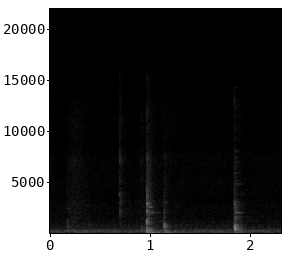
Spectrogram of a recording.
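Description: A few clicks and knocks of a plastic spoon against the rice cooker pot and bowl as cooked rice is scooped out. The loudest knock comes about a second in and another near the end, over a faint steady hum.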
